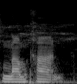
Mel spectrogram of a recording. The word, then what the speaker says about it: Nam Khan: In Lao, it's pronounced Nam Khan. Nam means water.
